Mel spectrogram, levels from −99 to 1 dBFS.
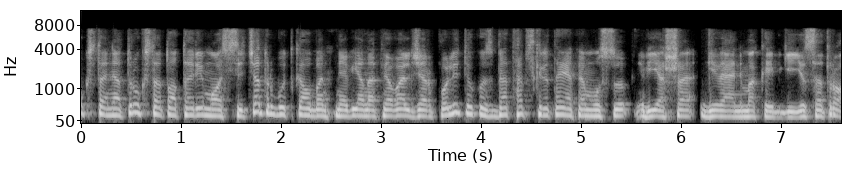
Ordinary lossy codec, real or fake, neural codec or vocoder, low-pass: AAC, 64 kbps; real; none; 7.2 kHz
